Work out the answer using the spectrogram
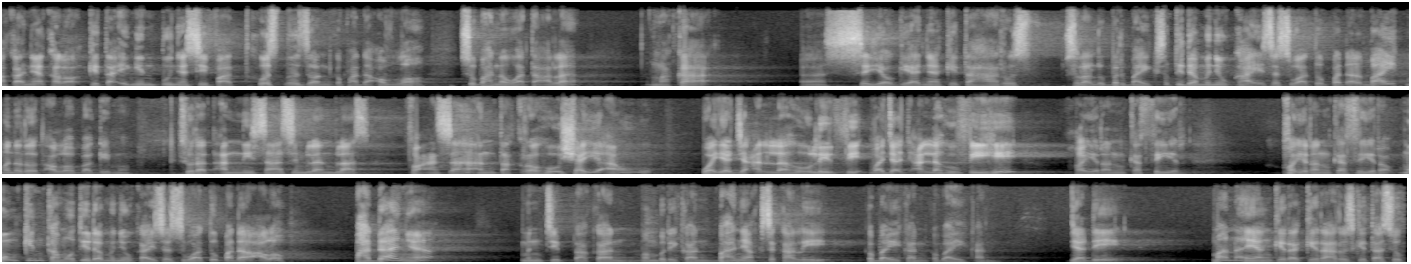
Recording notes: LIVE dari Masjid Daarut Tauhiid Bandung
